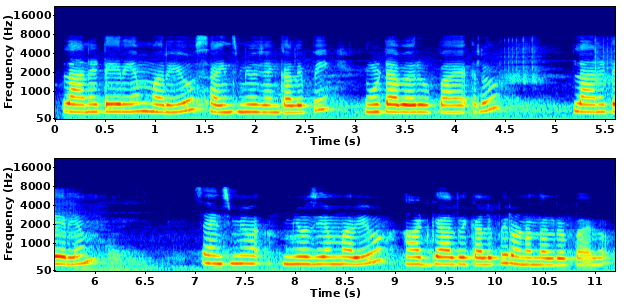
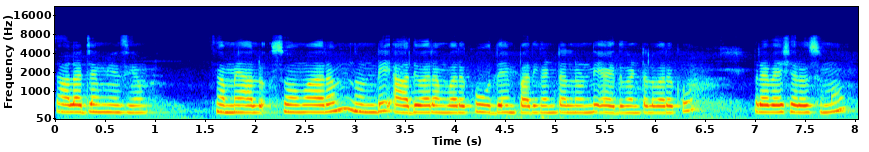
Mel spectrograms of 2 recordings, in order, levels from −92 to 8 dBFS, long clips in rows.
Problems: none marked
